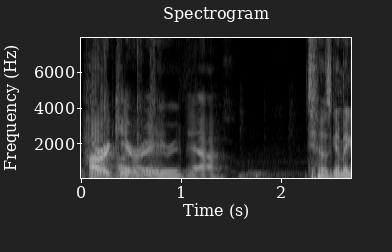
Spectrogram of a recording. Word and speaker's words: Harakiri: How do you make it- pronounce the album? I was gonna say Harakiri? That's Harakiri. Harakiri.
